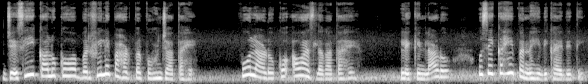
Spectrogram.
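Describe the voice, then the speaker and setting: A woman narrating a scripted cartoon story in an expressive storytelling manner. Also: mid-range voice, normal speed, background noise.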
